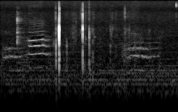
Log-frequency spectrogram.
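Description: An indoor house cat meows a few times, short and fairly close, with faint background sounds between the calls.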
